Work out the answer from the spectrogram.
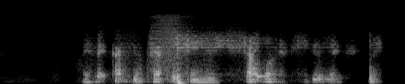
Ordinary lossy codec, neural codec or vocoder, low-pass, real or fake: AAC, 64 kbps; codec, 44.1 kHz, 0.9 kbps, DAC; 10.8 kHz; fake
